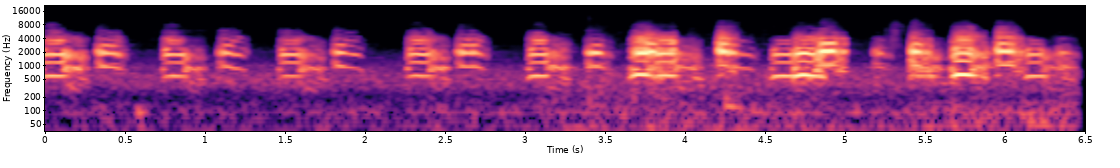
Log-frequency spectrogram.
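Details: Taiga bean geese (Anser fabalis) giving a steady stream of nasal, reedy honks, short clipped notes alternating with longer ones, several voices overlapping and growing busier toward the end.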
